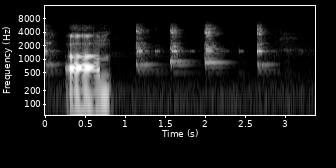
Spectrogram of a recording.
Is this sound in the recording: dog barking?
no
